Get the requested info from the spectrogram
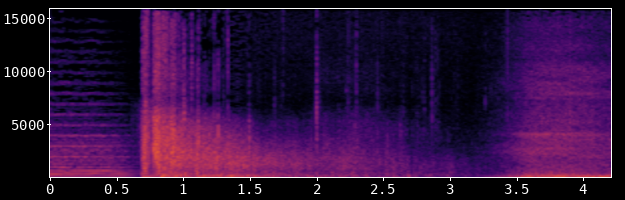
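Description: Soft background music cut off about a second in by an explosion sound effect: a sudden loud blast that dies away over about two seconds, then swells into a second rumble near the end.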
